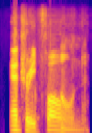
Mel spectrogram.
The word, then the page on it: Entryphone: American English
